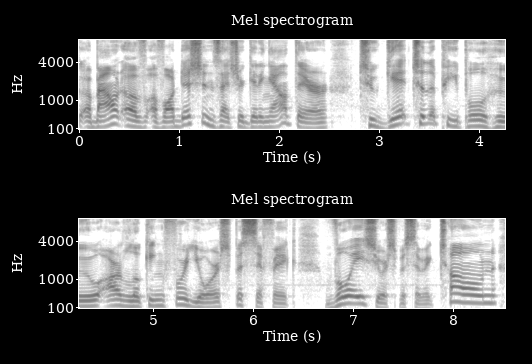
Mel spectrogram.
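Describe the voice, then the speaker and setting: A man's voice: a little high, no echo. A man in his thirties or forties coaching voice actors in an informal, explanatory way, often checking in with the listener, close on a studio microphone. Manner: conversational, explanatory, frequent "right?" and "okay" check-ins. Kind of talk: informal tutorial talk to camera. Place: small home studio with acoustic panels, indoors. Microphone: close broadcast microphone on boom arm.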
